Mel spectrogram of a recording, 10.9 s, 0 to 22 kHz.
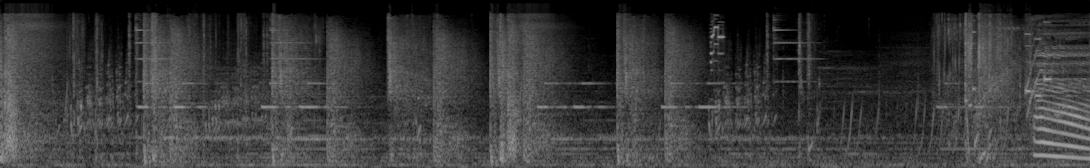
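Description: Rapid ink weapon fire in Splatoon 3 crackles in irregular bursts of sharp splatting shots, mixed with bright game chimes and effects, steady and close throughout with no speech.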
